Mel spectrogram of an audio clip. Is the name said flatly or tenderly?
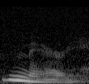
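tenderly. The name is said tenderly, with deep emotion. The speaker is deeply moved by her love and sorrow. The speaker calls it right. "he would have been so touched by her being there"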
